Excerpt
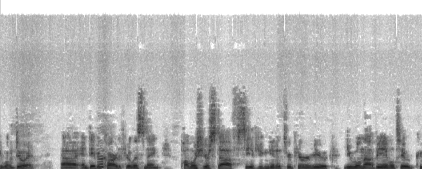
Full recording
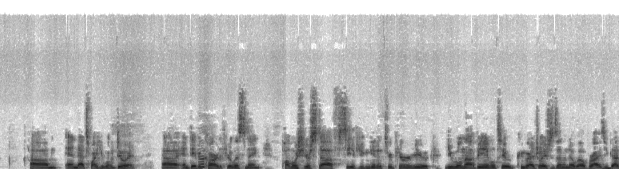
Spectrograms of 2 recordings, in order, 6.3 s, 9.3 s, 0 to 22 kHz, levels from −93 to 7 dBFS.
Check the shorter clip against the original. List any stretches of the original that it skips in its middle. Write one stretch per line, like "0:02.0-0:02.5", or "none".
none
